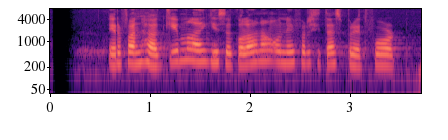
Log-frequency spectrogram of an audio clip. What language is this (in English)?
Javanese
